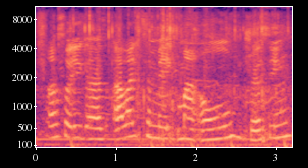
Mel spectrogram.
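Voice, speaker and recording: Music plays in the background as a woman talks. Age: 20s. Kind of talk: casual vlog talk to camera. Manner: chatty.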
